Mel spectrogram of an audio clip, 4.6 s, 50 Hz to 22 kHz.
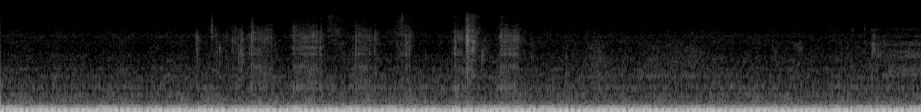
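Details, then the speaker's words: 1997 Dodge Viper GTS V10, warmed above 100 degrees, running rough and smelling of raw fuel before a tune-up: a deep, lumpy idle with an uneven low thump breaking the rhythm as a cylinder drops out; misfire at idle. "and also i mean the motor you could totally tell that he has a misfire"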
